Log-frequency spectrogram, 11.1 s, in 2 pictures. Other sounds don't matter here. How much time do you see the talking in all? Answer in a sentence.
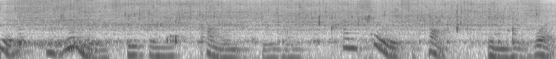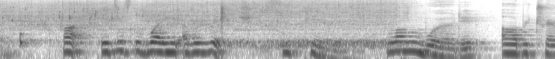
The talking can be heard for 11 seconds in total.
